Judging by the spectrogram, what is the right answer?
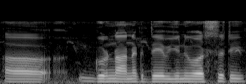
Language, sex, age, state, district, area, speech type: Punjabi, male, 18-30, Punjab, Bathinda, urban, spontaneous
